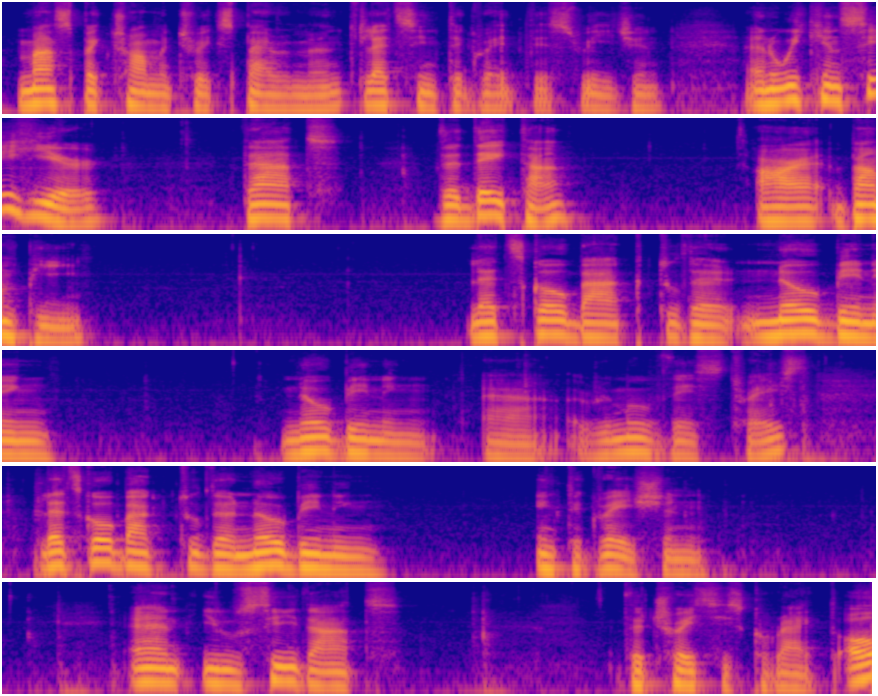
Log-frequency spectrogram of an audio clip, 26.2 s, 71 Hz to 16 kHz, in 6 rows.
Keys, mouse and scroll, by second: 0.9 s, 1.0-2.1 drag, 4.1 shift+click, 5.3 shift+click, 8.8 click, 12.7 click, 15.7 click, 18.3 s, 18.5-20.3 drag, 22.5 shift+click, 23.3 shift+click.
